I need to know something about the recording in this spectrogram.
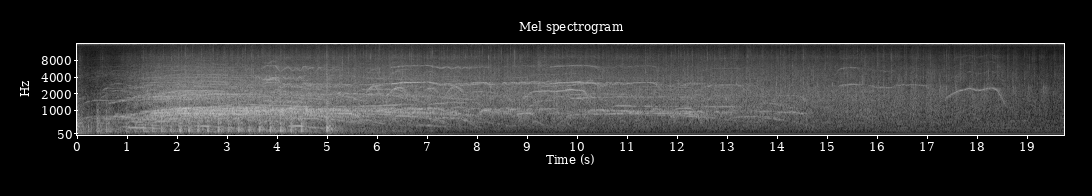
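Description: A large audience applauds and cheers in an echoing hall, slowly fading.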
